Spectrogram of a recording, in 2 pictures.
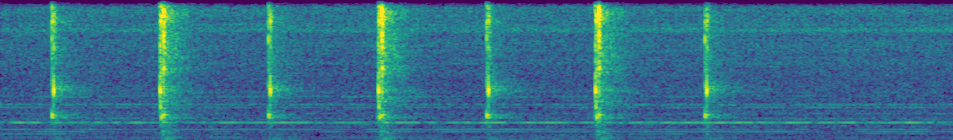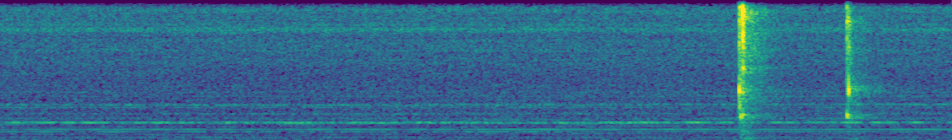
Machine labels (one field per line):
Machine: valve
